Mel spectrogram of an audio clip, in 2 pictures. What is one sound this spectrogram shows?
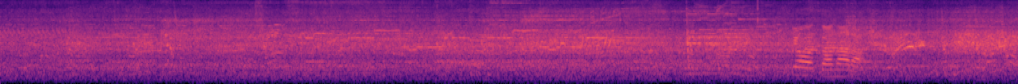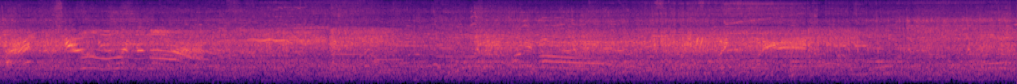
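A slot machine plays loud, busy electronic music and sound effects.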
